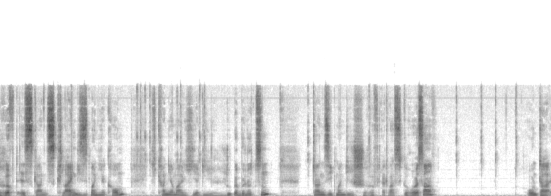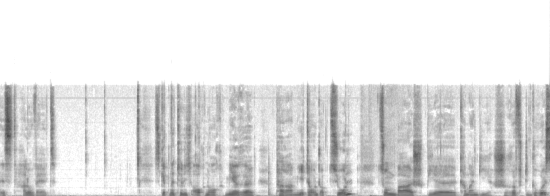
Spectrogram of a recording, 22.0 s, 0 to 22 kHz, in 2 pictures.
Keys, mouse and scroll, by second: 2.8 click, 3.6 click, 4.0 click, 6.0-7.6 drag, 9.3 click, 10.0 click, 12.4 click, 14.2 click, 15.1 click, 15.8 Up, 18.1 Left.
